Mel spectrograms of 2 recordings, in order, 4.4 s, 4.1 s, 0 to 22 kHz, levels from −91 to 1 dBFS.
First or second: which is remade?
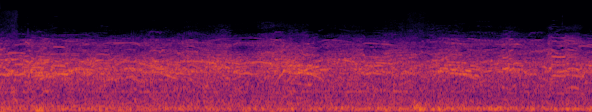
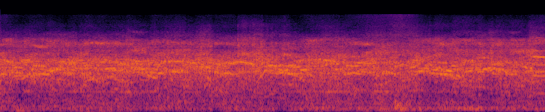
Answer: second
